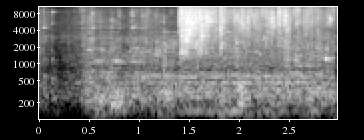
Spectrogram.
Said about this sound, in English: And so yeah, I'm gonna take a shower.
